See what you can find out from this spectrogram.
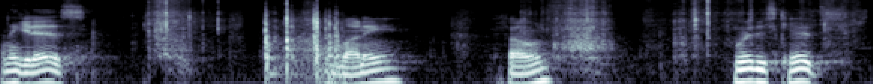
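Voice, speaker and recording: A man's voice: medium pitch, steady tone, takes it slowly, close to an everyday voice. A young man playing a jittery, reluctant student cameraman in a found-footage horror film, with noisy amateur sound. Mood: uneasy.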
